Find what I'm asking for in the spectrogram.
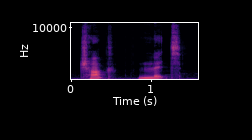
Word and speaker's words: chocolate: But that's not the way native speakers pronounce it. They pronounce it choc-lit.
